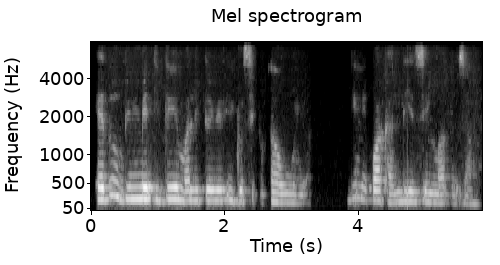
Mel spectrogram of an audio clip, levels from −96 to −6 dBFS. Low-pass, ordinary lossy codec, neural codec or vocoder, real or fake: 7.2 kHz; none; codec, 24 kHz, 0.9 kbps, WavTokenizer, medium speech release version 1; fake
